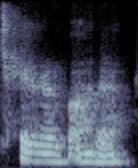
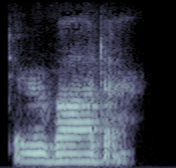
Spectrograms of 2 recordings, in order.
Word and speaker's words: Theravāda: It's not like th, like we don't say Theravada, like the word therapy, although it's a nice link, I guess, but that would be a Theravada. So a T with an aspiration after it, Theravada. And then PH is not pronounced like F in Pali.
